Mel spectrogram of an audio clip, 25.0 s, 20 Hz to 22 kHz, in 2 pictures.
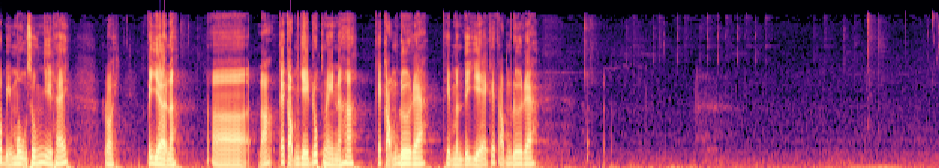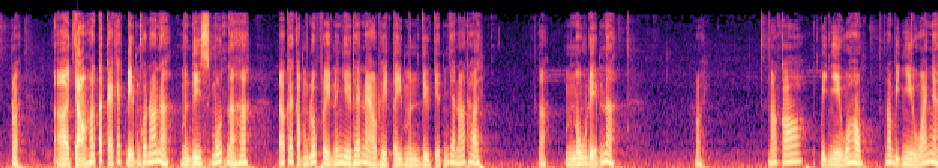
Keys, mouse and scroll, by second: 0.4 middle click, 1.1-1.5 scroll up 1, 1.5 middle click, 2.3 scroll up 1, 2.6 ctrl+right click, 3.5 click, 7.8 BackSpace, 8.3 click, 11.2 right click, 12.7 ctrl+a, 13.2 F3, 13.9 right click, 14.7-18.9 drag, 20.5 middle click, 21.1 click, 21.4 scroll down 1, 22.3-22.7 scroll up 1, 22.7 F3, 23.1 scroll up 1, 23.4 click, 24.1 r.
